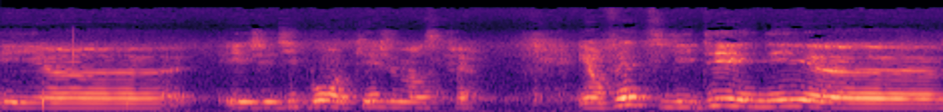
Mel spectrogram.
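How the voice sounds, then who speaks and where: A woman of medium pitch speaks very slowly with ordinary pitch variation and big swings in loudness. Room echo is audible, along with noticeable background noise. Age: 20s. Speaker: beauty pageant contestant. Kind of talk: radio interview. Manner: hesitant, many fillers.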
